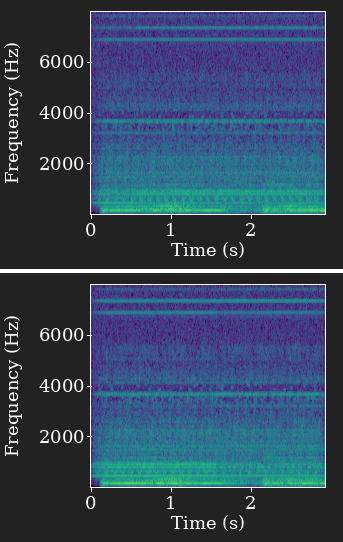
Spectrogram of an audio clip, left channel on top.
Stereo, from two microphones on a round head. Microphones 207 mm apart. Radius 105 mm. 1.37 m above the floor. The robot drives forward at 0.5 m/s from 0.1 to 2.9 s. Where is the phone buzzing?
30° right (ahead or behind), 3 m; by 2.8 s 20° right (ahead or behind), 4 m.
